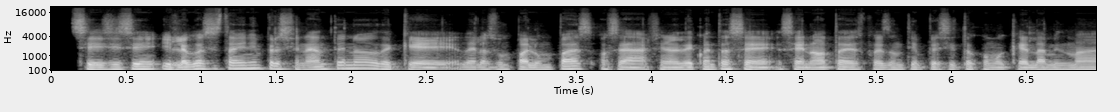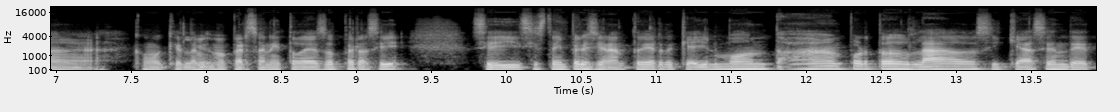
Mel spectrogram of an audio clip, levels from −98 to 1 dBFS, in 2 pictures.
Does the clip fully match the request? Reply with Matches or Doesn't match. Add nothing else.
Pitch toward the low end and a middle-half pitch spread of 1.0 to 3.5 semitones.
Matches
